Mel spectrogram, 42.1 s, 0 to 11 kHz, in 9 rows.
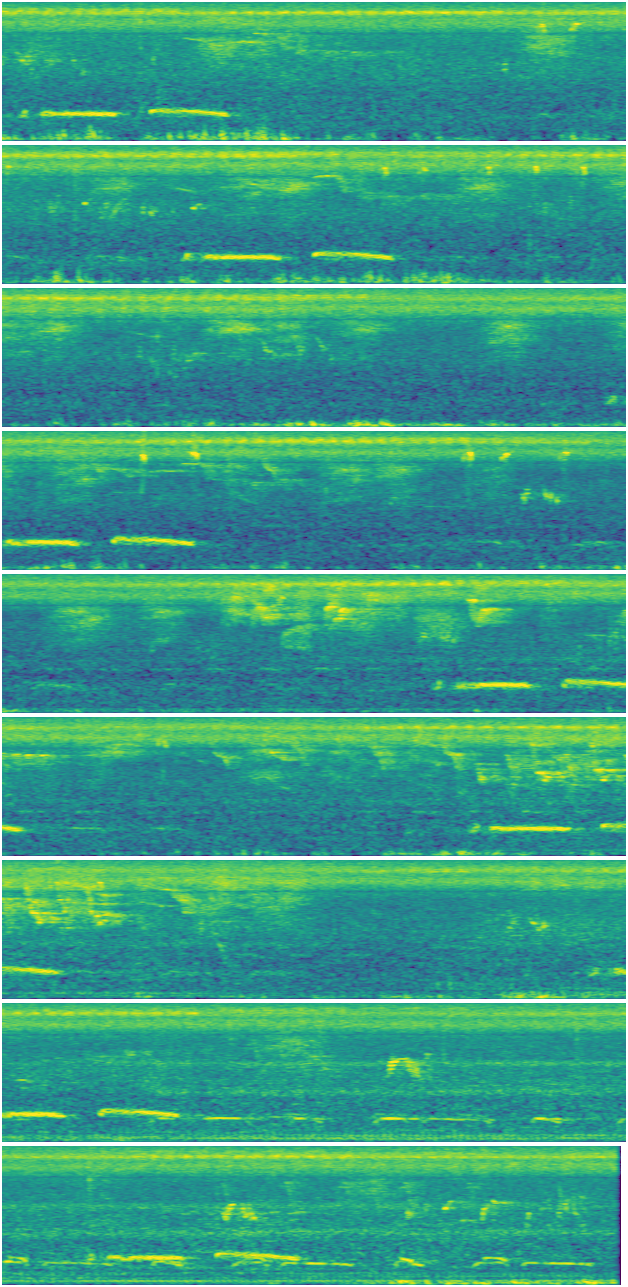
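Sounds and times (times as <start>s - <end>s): dove cooing: 0.0s - 2.2s, 4.6s - 9.0s, 14.0s - 15.6s, 22.0s - 24.2s, 26.9s - 29.0s, 32.4s - 42.0s
small birds chirping: 0.0s - 12.3s, 19.1s - 30.5s, 31.9s - 42.0s.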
